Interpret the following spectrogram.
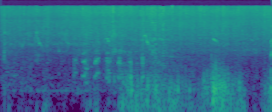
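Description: Chickens clucking in short, repeated calls. About three seconds in comes a louder dull thud, fitting a metal digging bar being driven into the soil of a post hole.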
